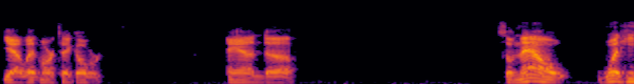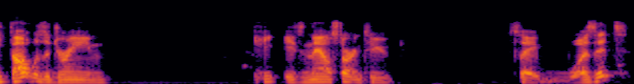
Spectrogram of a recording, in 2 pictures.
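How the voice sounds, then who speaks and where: A man hosting a casual podcast chat, his voice bright and forceful. He retells scenes with animation. The recording sounds dull and lo-fi. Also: lowish voice, takes it slowly, long pauses. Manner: animated retelling with acted quotes. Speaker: podcast host.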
